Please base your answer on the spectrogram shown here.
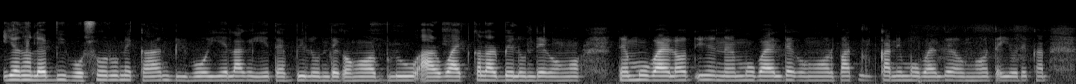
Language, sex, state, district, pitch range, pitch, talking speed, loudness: Chakma, female, Tripura, Unakoti, 185-195 Hz, 190 Hz, 165 wpm, -19 LUFS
